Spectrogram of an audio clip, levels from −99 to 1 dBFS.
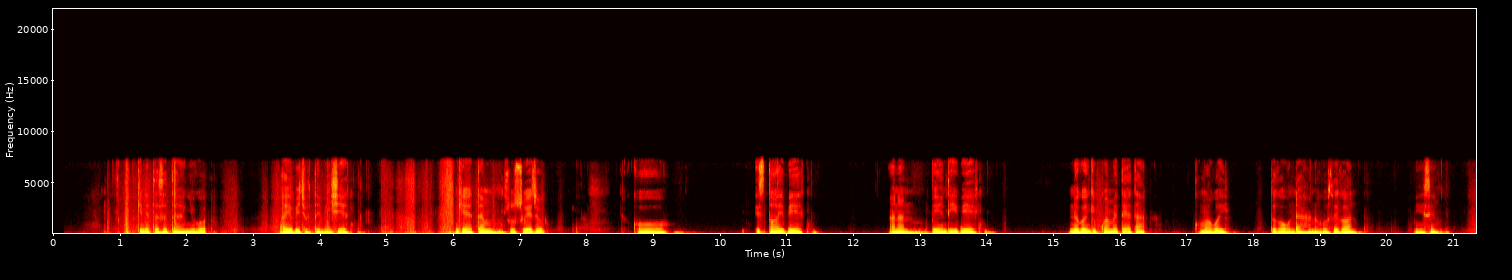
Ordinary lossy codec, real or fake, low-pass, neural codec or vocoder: none; real; 7.2 kHz; none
